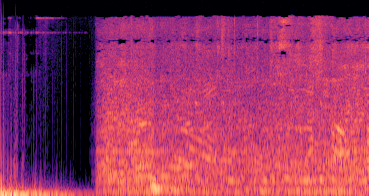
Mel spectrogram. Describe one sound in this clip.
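A drum group plays loudly outdoors.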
